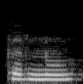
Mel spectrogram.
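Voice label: "trno", Proto-Indo-European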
